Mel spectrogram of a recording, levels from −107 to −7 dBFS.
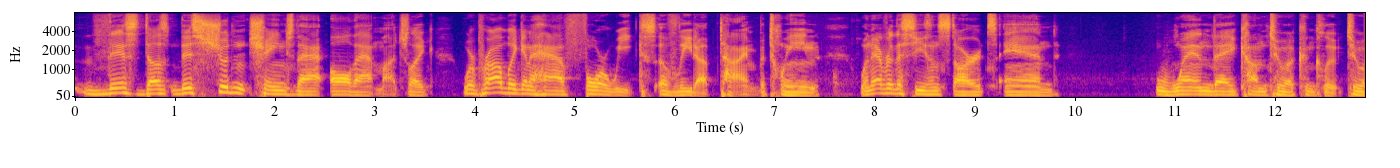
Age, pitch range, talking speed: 20-39, 110-135 Hz, 160 wpm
